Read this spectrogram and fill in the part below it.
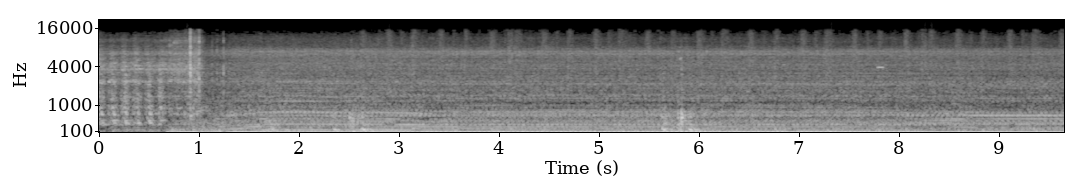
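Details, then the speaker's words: Suzuki Alto Lapin after swapping parts for high revs and inconsistent RPM: engine catches after brief crank and runs fast and steady, easing down; idle sitting too high, possible relearn needed. "just my feeling we were sitting at around 3K RPM for idle and uh yeah this is coming way down"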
